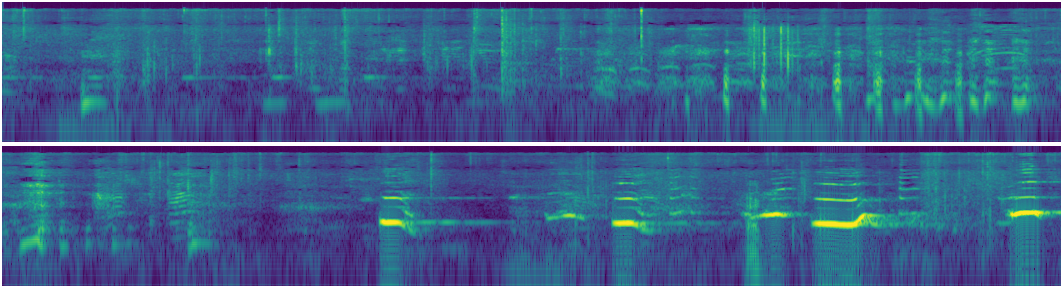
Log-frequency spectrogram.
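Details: At a monkey temple in Thailand, people chat quietly, then a lone caged gibbon, described as crying or singing, breaks in with loud, clear whooping notes that slide upward or swoop, about once a second with growing force.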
